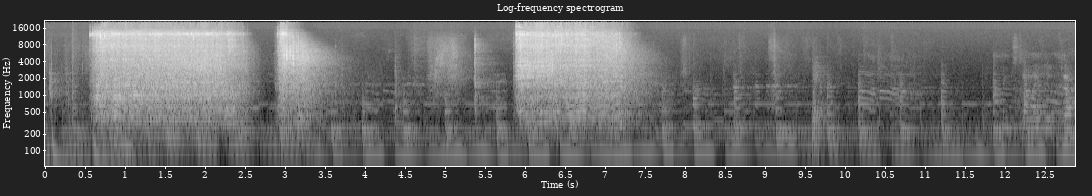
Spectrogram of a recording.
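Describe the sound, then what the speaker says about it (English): A ratchet tightening bolts on the gas tank of a 2019 Harley-Davidson Street Glide, with bursts of rapid clicking and mechanical whirring at close range and no talk. "Now start all of these bolts before you tighten any of them."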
